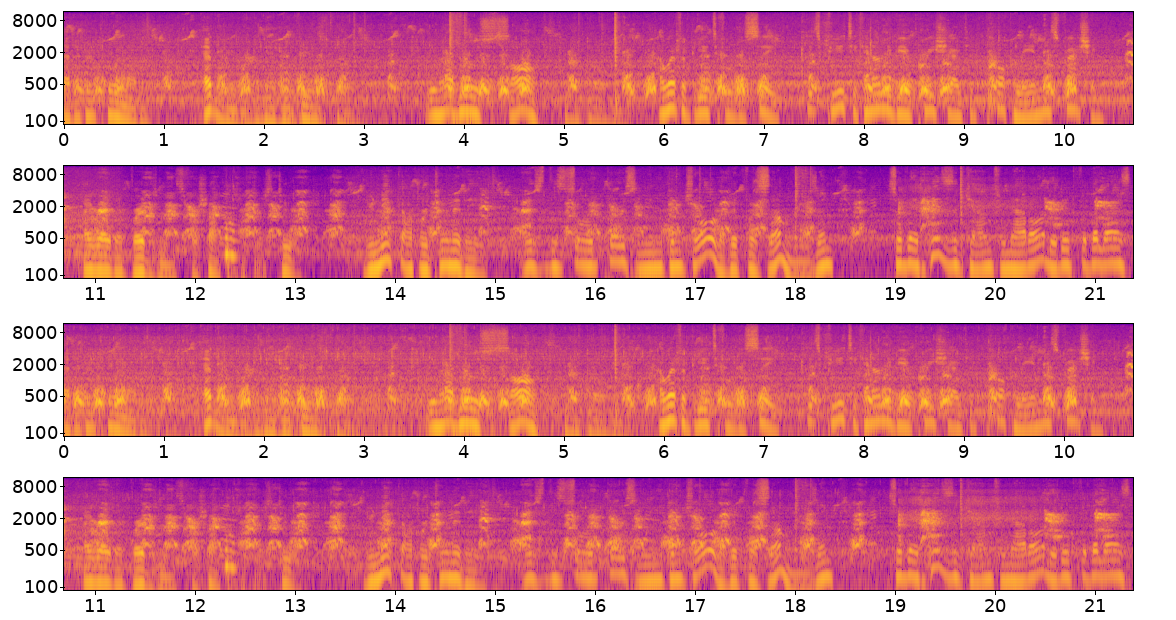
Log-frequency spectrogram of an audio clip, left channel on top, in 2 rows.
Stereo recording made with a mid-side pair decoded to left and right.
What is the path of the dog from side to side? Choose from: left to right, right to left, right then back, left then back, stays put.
left then back.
